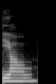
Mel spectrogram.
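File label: "diao1", Chinese; Cours-de-Chinois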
